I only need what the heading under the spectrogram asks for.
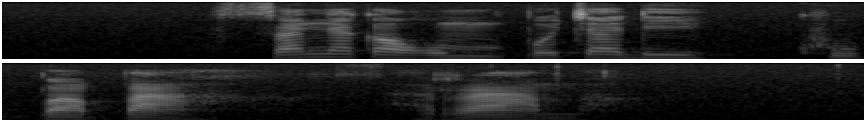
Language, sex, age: Northern Sotho, male, 24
